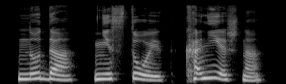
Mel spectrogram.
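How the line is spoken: Angry smirking. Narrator (Russian): Он зло усмехается

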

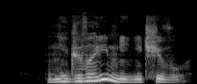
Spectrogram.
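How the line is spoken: Breathed out. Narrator (Russian): выдохнул Кабанов

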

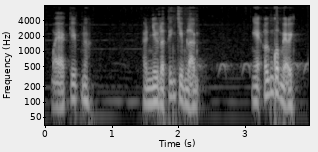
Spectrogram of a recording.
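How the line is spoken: Young man's frightened whisper. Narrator (Vietnamese): gã thanh niên thì thào với nhau đầy sợ hãi

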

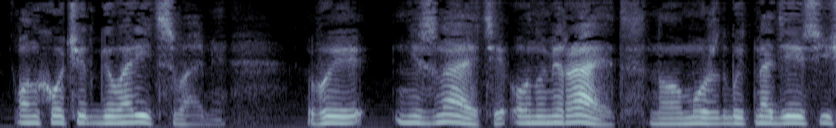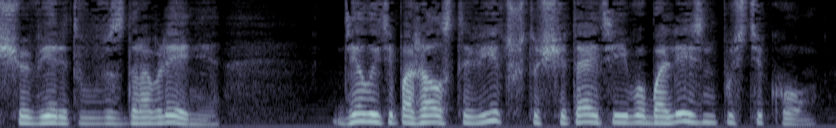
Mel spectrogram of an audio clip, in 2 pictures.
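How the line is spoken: Quiet, distressed woman. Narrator (Russian): Огорченная, нервная, страдающая женщина стояла перед Аммоном, тихо говоря

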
